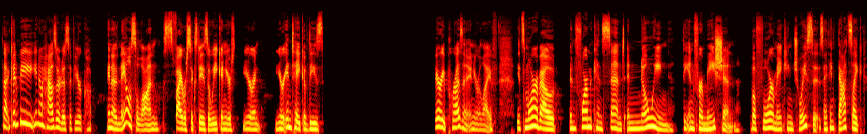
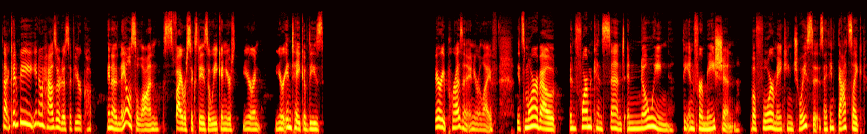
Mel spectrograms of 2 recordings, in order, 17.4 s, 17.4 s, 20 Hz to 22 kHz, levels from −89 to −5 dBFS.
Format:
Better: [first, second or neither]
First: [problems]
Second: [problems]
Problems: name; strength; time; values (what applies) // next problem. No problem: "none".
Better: neither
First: audio cutting out; at 6.5 s for 2 s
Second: audio cutting out; at 6.5 s for 2 s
